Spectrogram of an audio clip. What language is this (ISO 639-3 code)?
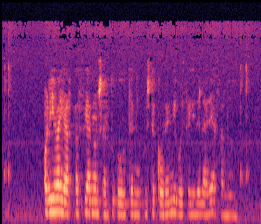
eus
